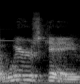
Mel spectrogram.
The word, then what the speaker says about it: Weyers Cave: And so I'm thinking we pronounce that Weyers cake. Well, if you eat Breyer's ice cream and didn't know any different, you'd be right. But What do you think?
